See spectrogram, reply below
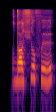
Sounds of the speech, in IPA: d ɔ˨ ç u˦˨ f ɨ˨˩˦

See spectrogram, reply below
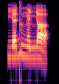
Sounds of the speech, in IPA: j ɛ ɡ ɯ ŋ ɛ̃ ɲ a

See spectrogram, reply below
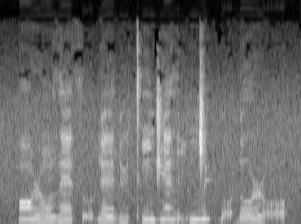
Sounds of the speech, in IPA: ɔ̃˦ ɹ õ˩ ð ɛ̃˦ θ o̰˥ ɗ ɛ̃˩ ɗ y˩ tʼ ĩ˦ d͡ʒ ɛ̃˥ ð ḭ˦ ŋ͡ǀ y˥ ɡ͡b ɔ̰˨ ɗ o˥ ɹ ɔ̰˩

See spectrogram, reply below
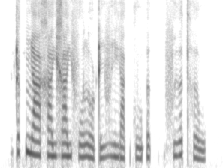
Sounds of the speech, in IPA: ʈ ə˦˥ k̚ ɲ aː˧ x a˧ j ɣ a˧ j f o˧˥ l o˨˩ ʈ i˧˥ v i˧ j a˨˩ k̚ x u˨˩˦ ʔ ə˨˩ k̚ | f ɨ˧˥ ə̯ t̪ʰ ə˨˩ w

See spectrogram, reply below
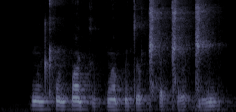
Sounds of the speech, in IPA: ɡʷ ĩ d ʈʰ õ d p ã kʲ o kʷ ã p ɛ̃ t ə˞ ǁʰ ɛ ɡ͡ǁ ə˞ ɡ͡ǁ ĩ v

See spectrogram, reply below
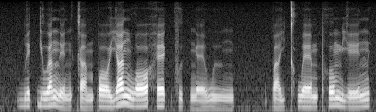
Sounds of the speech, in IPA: b e˦˥ k̚ j u˦˥ a̯ n e˩˦ n k a˩˦ m p ɔː˧ j a˥˩ n w ɔː˦˥ h ɛː˥˩ k̚ f ɯ˨˩ k̚ ŋ ɛː˩˦ w ɯ˧ ŋ | p a˩˦ j kʰ w ɛː˧ m pʰ o˥˩ m j e˦˥ n

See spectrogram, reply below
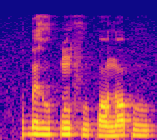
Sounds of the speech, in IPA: ɓ ə˦ ɣ u˧ k͡p ũ˦ f u˨ p ɔ˨ n ɔ˦ p u˧

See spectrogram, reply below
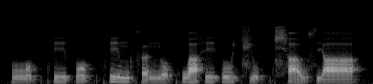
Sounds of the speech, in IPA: ŋ ɔ̃˨ p̚ t̪ʰ i˧ p ɔ̃˨ k̚ t̪ʰ i˥˧ m kʰ ə˨˩ n̪ o˨˩ kʰ w a˥˧ h i˦ ʔ u˦ t͡ɕ u˨ p̚ t͡ɕʰ a˨˩ w s j a˧

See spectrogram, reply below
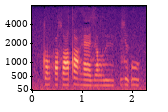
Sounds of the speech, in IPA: t u lˠ h o sˤ y tˤ y ɦ æ z i lˠ v y | z y ʔ u

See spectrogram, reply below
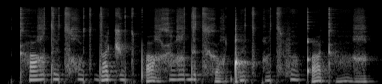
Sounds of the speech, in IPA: kʰ a˧˥ ʁ t ɛ̤˥ t͡s χ ɔ̤˥ t͡s d a˧˥˧ t͡ʃ ɔ̤˥˧ t͡s pʼ a˩˧˩ ʁ x a̤˥ ʁ d ɛ˥˧ t͡s x ɵ˩ ʁ ǃʼ ɛ̤˥˧ t͡s q ɛ̤˧˥˧ t͡s f a̤˥˧ qʼ ɛ˩˧˩ kʰ a̤˩˧˩ ʁ

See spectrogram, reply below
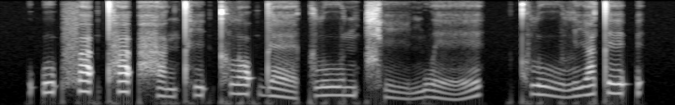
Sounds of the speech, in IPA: ʔ u˦˥ ʔ f a˥˩ ʔ tʰ a˥˩ ʔ h a˧ ŋ tʰ i˦˥ ʔ kʰ l ɔ˥˩ ʔ d ɛː˨˩ k l uː˧ n t͡ɕʰ iː˩˦ ŋ w eː˩˦ | kʰ l uː˨˩ l i˦˥ a̯ t e˦˥ ʔ

